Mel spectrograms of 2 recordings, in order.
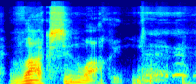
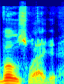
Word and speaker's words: Volkswagen: I was like, how you say that Voxinwoken. Not Volkswagen.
